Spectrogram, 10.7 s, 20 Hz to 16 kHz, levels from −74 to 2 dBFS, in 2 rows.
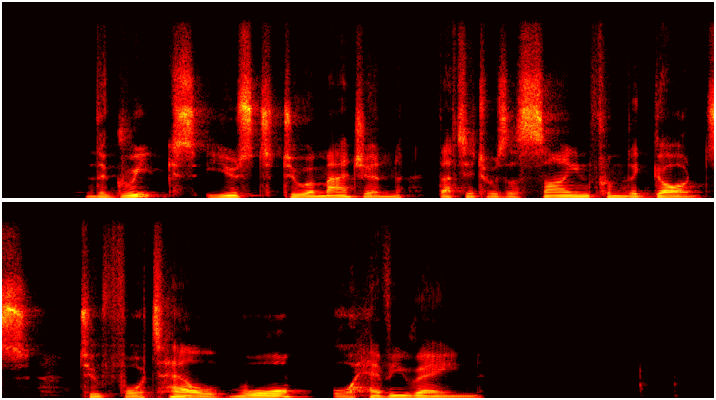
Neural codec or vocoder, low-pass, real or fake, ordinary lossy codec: autoencoder, 48 kHz, 128 numbers a frame, DAC-VAE, trained on Japanese speech; 14.4 kHz; fake; none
